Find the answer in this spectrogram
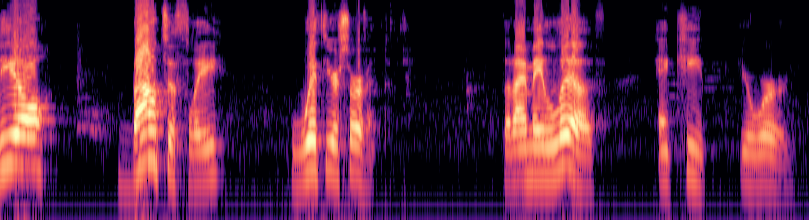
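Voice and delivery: slow reading with long pauses between phrases.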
